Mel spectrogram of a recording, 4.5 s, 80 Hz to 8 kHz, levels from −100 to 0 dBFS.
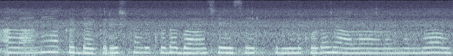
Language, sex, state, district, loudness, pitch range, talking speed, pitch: Telugu, female, Andhra Pradesh, Visakhapatnam, -15 LUFS, 245-265 Hz, 160 wpm, 255 Hz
